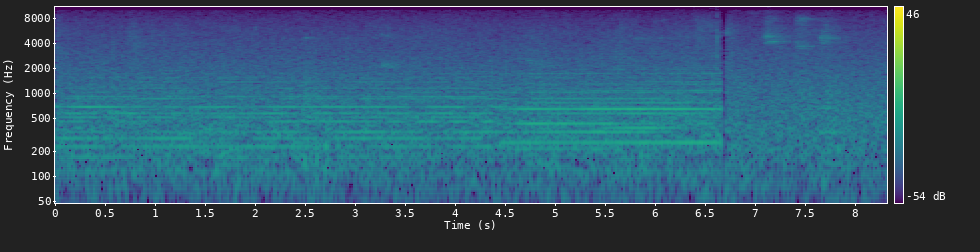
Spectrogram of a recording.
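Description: Organ playing soft, sustained chords, each held steady before moving to the next. The music cuts off abruptly near the end, leaving quiet room sound with a few faint clicks.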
